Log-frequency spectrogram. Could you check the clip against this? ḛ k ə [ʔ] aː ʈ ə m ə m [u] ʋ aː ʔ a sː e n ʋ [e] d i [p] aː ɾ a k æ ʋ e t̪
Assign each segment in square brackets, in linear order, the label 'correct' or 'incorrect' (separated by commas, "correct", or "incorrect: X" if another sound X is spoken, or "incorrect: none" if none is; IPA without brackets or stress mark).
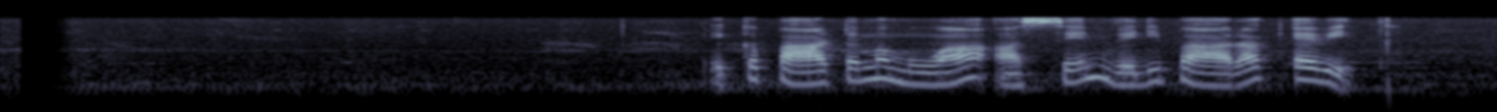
incorrect: p, correct, correct, correct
